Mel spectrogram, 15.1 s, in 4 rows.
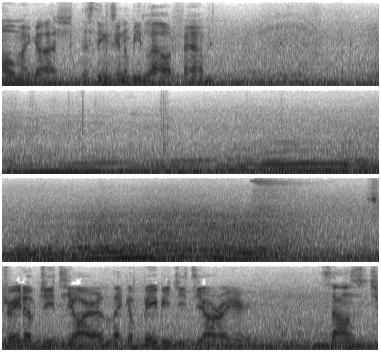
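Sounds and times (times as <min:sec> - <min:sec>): car engine accelerating hard: 0:03.6 - 0:15.0.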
